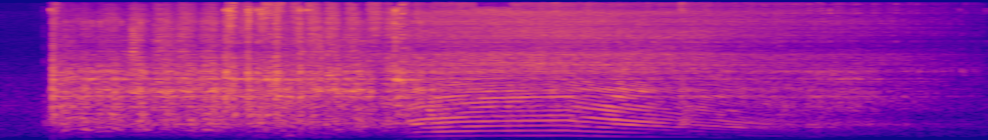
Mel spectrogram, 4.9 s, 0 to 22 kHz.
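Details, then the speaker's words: Slow cranking from worn starter motor on a rare Mk1 Austin Mini barn find: sluggish churn about four beats a second with a sagging whine, no catch, after an earlier splutter on a little throttle; starter showing its age. "starter motor is uh showing its age now"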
